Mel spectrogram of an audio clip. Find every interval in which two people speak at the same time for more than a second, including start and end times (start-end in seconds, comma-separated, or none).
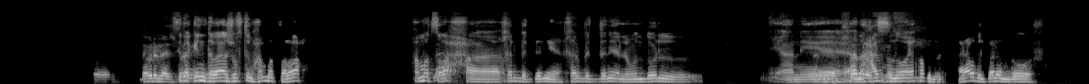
8.1-9.4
